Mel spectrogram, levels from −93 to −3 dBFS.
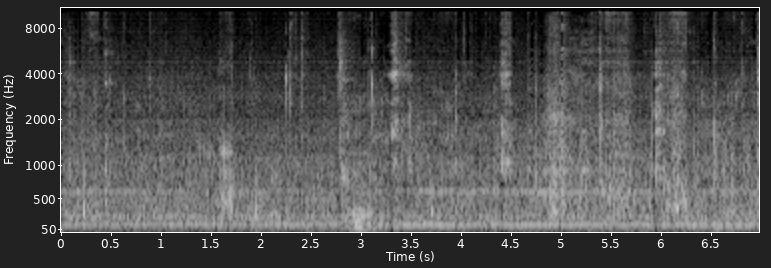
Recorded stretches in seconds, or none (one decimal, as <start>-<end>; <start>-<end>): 4.6-5.4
